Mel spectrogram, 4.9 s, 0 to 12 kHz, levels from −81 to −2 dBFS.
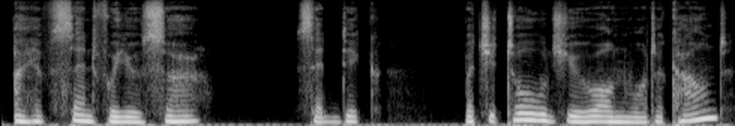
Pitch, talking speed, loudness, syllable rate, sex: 145 Hz, 170 wpm, -20 LUFS, 4.4 syllables/s, male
